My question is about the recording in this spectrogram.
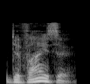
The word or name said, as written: devisor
